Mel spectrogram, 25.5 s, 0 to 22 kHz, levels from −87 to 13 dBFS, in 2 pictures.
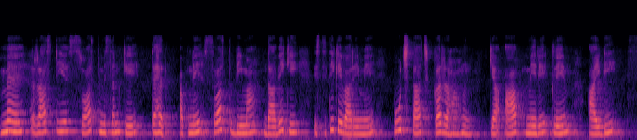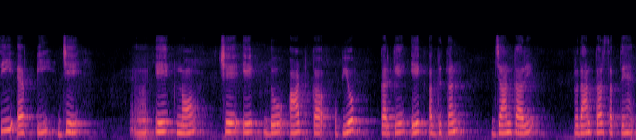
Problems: constant background noise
